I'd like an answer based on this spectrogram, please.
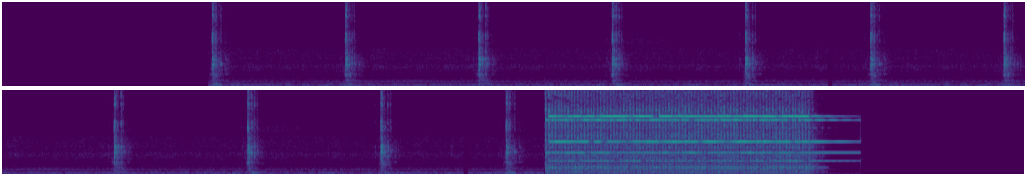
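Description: Countdown timer sound effect: a clock ticking once a second for about ten seconds, the last two ticks coming quicker, then a loud alarm bell ringing for about two seconds as the count reaches zero, cutting off sharply.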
